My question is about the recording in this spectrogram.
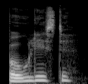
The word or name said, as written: bogliste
